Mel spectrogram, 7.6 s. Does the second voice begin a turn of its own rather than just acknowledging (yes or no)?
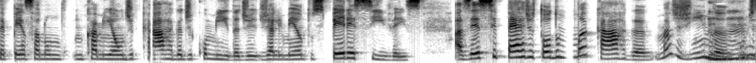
yes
